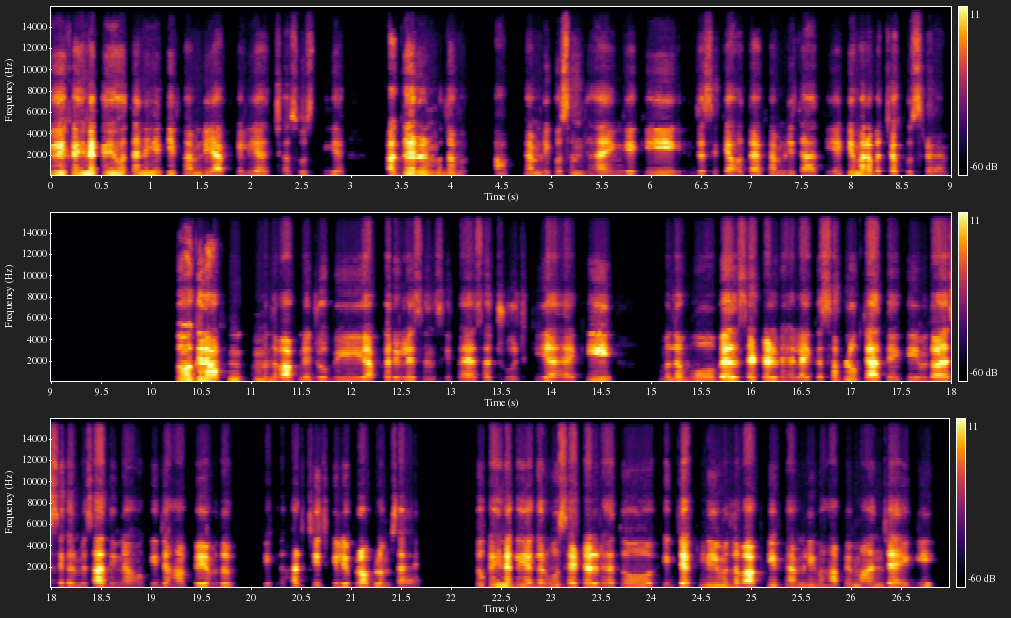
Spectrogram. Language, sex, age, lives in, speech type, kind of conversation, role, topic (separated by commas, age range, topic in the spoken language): Hindi, male, 30-34, India, conversation, podcast, guest, Kaise manage karte ho jab tradition aur modern zindagi mein takraav ho jata hai?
